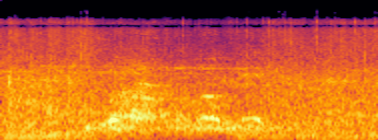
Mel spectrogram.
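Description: Close spectators shout and whistle.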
